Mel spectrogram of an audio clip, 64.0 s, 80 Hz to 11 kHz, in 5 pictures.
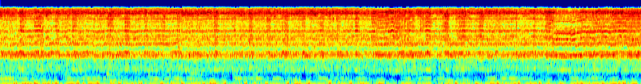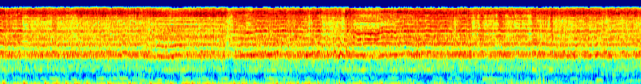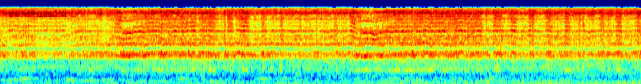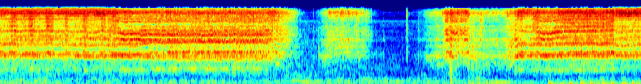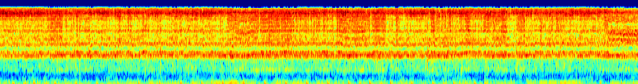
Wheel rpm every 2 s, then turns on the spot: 170, 170, 170, 170, 170, 160, 170, 170, 170, 170, 170, 170, 170, 170, 170, 170, 160, 170, 170, 170, 160, 150, 40, 50, 130, 170, 170, 170, 160, 160, 170, 170.
none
